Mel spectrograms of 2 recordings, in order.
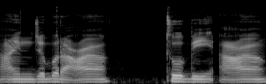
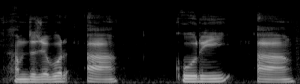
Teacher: আইন কিন্তু একটু গলার ভিতরে যাবে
